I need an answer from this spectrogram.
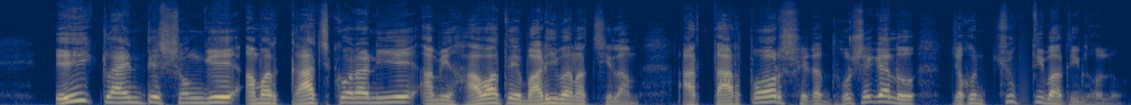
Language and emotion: Bengali, surprised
